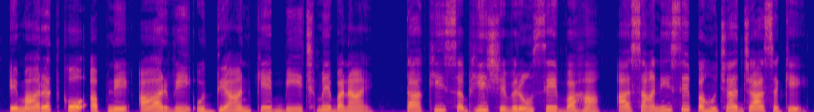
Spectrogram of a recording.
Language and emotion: Hindi, neutral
